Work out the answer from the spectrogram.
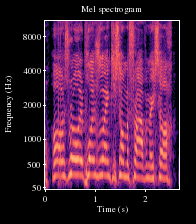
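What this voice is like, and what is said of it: Goofy interview character voice, possibly British. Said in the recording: “you had the new voice this week... It's my interview character... Wait. Is it a British person?... No, it's just a goof.... It can be.”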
